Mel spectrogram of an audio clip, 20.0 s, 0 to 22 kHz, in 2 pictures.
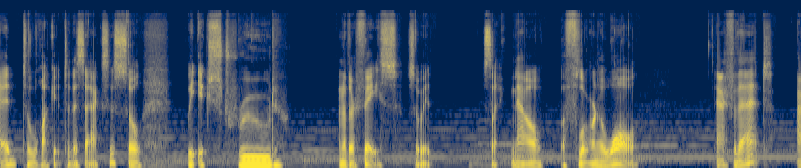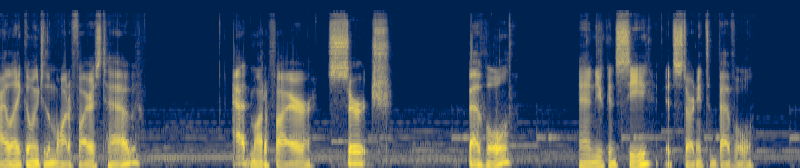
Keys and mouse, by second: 1.4 click, 2.2 middle click, 2.6 Tab, 2.9 middle drag, 4.5 middle drag, 5.9 middle drag, 6.9 middle drag, 7.5 middle click, 12.2-16.1 drag, 17.3 middle click, 17.5 shift+middle drag, 18.0 middle click, 19.6 drag, 19.9 middle drag.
